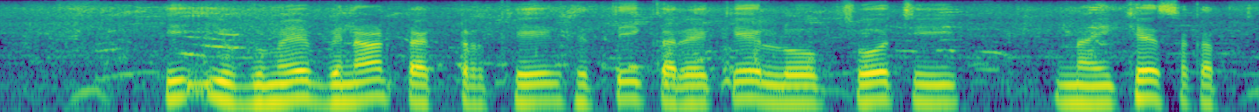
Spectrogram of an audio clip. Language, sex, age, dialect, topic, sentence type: Bhojpuri, male, 18-24, Northern, agriculture, statement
